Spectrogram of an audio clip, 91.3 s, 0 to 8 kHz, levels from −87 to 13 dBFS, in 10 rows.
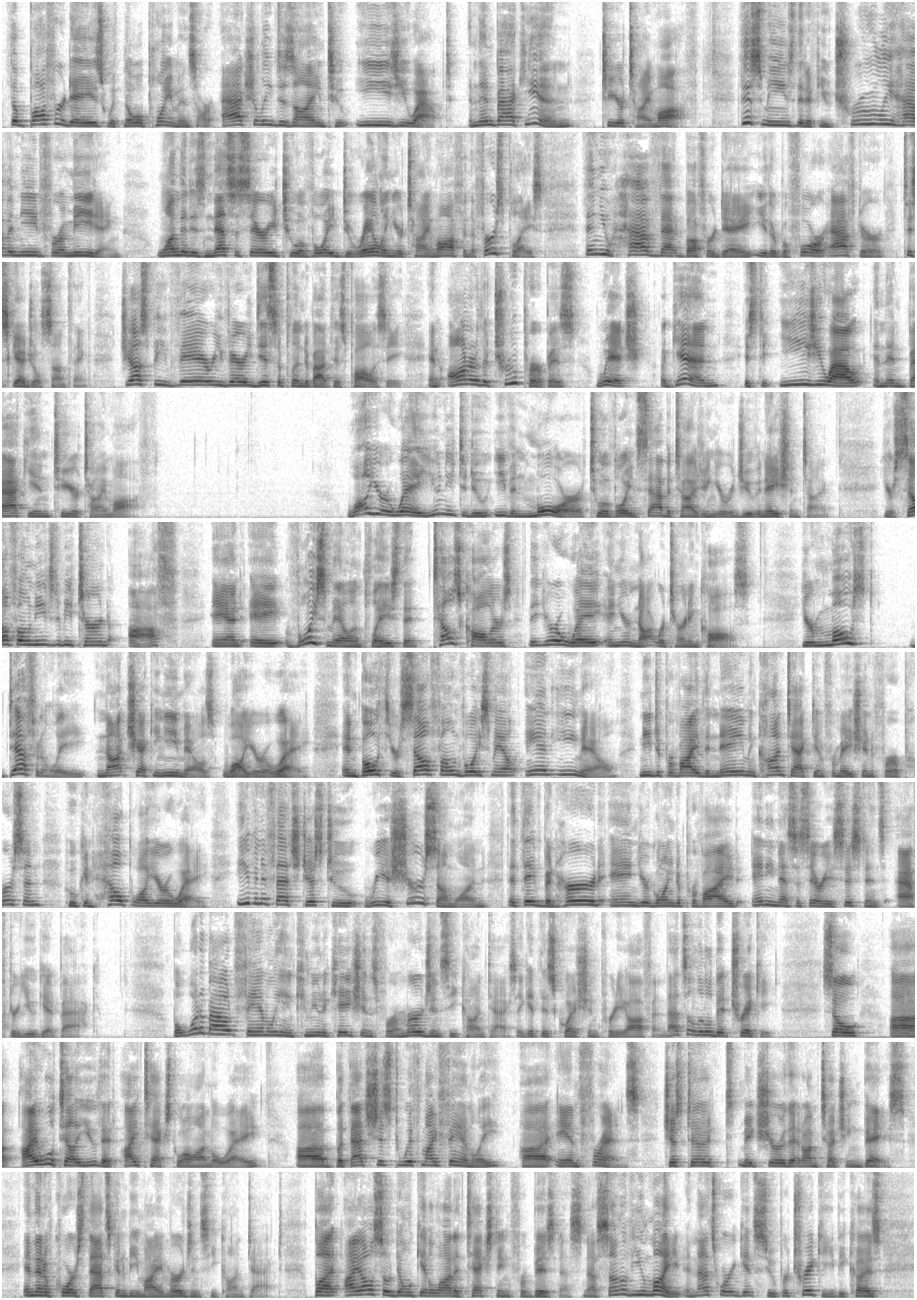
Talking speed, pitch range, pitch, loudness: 175 wpm, 150-215 Hz, 175 Hz, -22 LUFS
